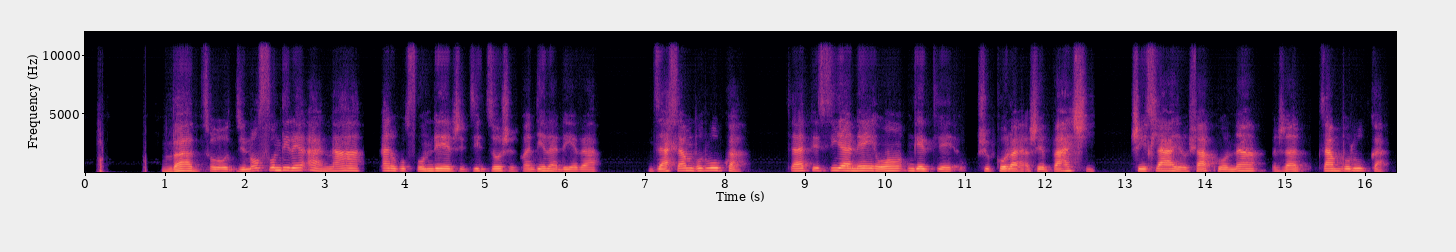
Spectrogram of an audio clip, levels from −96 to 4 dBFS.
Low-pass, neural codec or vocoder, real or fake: 10.8 kHz; codec, 16 kHz in and 24 kHz out, 0.6 kbps, FocalCodec, streaming, 4096 codes; fake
